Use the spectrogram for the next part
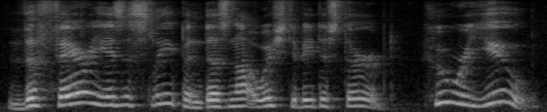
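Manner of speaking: a hint of a sleepy old snail; mild snail voice. A narrator's reading. Snail voice speaking.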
